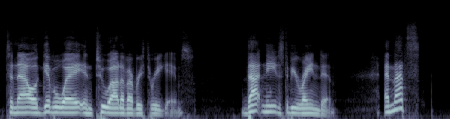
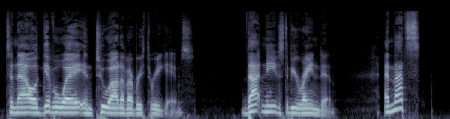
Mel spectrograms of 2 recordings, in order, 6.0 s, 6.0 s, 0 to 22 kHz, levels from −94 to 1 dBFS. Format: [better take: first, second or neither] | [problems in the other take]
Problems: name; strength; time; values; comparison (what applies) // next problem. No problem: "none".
second | muffled; very; fading above 3 kHz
